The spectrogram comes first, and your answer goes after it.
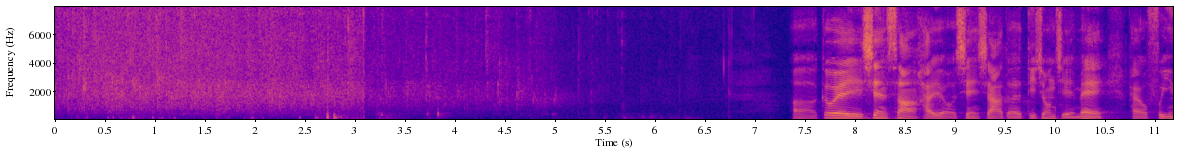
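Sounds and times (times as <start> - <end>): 
audience applause: 0.0 - 5.6
speech: 7.4 - 11.1.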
